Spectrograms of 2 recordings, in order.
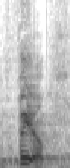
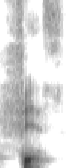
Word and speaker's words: fifth: The fifth or the fifth? Both pronunciations are used. You can pronounce the middle F and say fifth, but you don't have to. You can eliminate the F and just say fifth.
